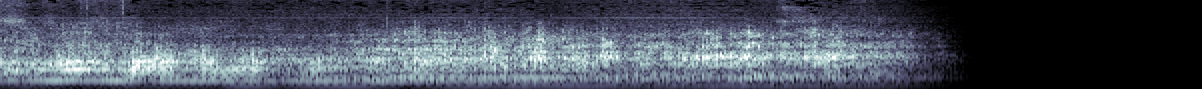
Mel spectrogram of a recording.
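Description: Propeller engine of a Pitts aerobatic biplane in flight, a steady drone that fades out about four and a half seconds in.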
